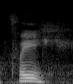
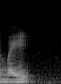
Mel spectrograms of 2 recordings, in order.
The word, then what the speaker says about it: phi: Đây Tịnh Độ Đại Kinh Giả Diễn Nghĩa đây à, đây là dịch giả Tịnh Tấn thì à, ở đây đoạn này chữ này đọc là phi, đem quần áo mặc vào người đó, không đọc là bị đó,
